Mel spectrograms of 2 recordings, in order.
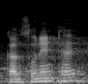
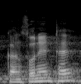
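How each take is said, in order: The two takes are said the same way.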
